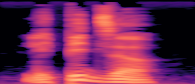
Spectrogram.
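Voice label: "les pizzas", French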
